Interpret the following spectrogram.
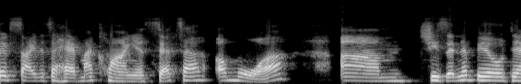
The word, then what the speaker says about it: Sette: Seta. A lot of people say that, but it's just basically short for Chrisette. So I just Cassette. took, Okay. yeah, but then I put Uh, set and then more, and then there you go.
